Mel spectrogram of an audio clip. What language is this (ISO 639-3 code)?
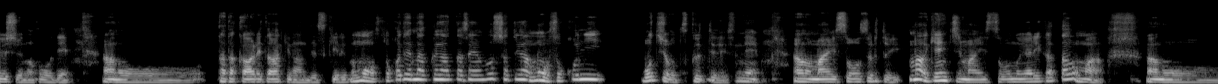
jpn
